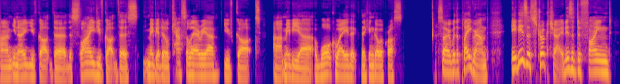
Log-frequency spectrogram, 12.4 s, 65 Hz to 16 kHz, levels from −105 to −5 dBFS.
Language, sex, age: English, male, 20-39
